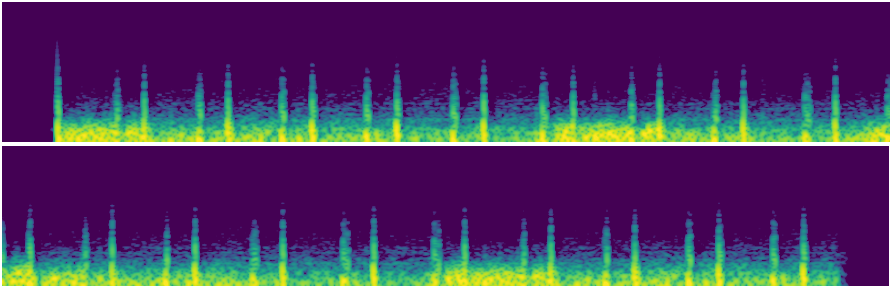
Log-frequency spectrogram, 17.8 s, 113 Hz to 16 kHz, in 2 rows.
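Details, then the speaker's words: Normal individual, recorded at the left base, regular heartbeat about 70/min: physiological splitting of the second heart sound with each inspiration, with breath sounds in the background. "The recording is from base left. A physiological splitting is heard with each inspiration. Breath sounds are heard in the background."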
